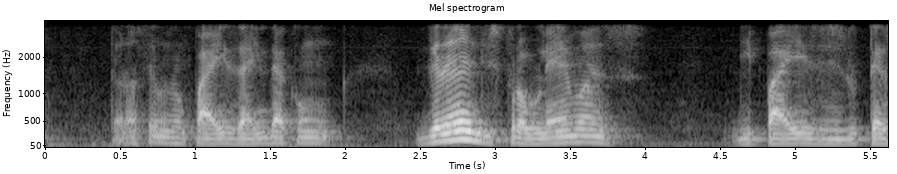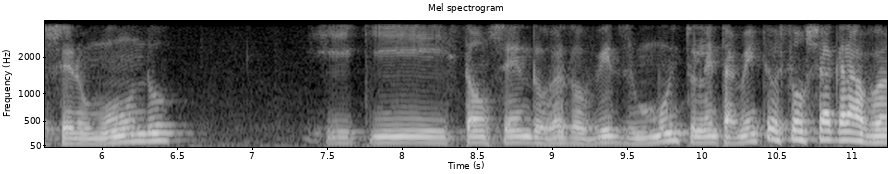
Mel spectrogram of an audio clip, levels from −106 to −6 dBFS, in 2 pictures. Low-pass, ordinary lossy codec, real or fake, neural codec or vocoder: 3.6 kHz; none; real; none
